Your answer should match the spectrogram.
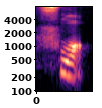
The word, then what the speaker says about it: fois: لدينا 3 كلمات تتشابه في النطق، لكن كل واحدة لها معنى. كي لا تخلطوا بينها، لدينا la foi هو الإيمان، و le foie avec E le foie هو الكبد، ولدينا une fois بمعنى مرة، fois بمعنى مرة avec S à la fin. Le foie, la foi et une fois.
